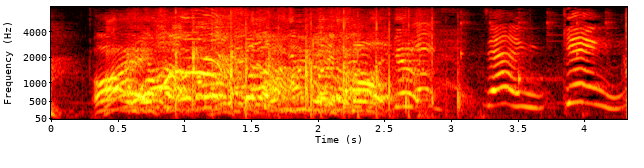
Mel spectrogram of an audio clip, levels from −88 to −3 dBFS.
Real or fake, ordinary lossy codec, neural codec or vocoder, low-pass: real; none; none; none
